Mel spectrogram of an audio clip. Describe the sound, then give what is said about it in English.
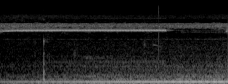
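Jungle insects in Borneo keep up a continuous high, steady buzzing drone with a faint lower hum beneath it, and a few soft clicks and chirps rise briefly out of it. “it's a little bit of atmospheric insects from the jungle in Borneo.”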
